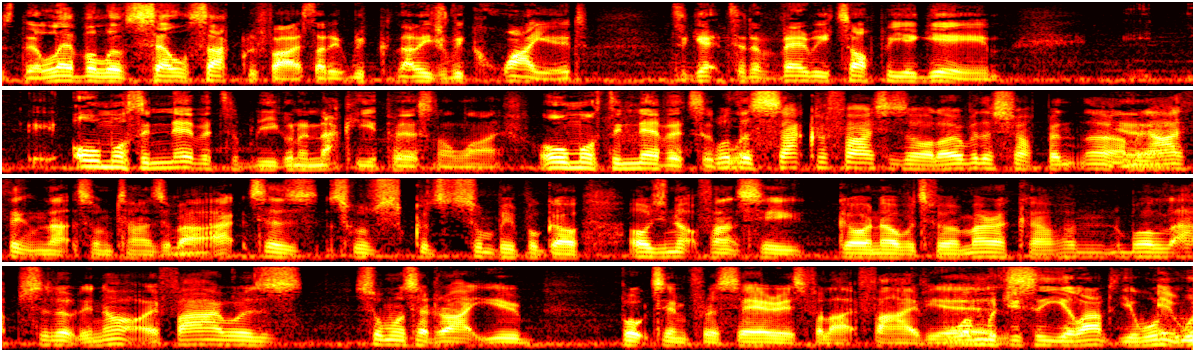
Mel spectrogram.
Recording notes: We went up to the beautiful Lowther deer park, got our culturally appropriative head-dresses on and recorded two banging episodes. This is a chat from down at the lakeside bar at Kendal Calling festival (forgive the distant drums).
